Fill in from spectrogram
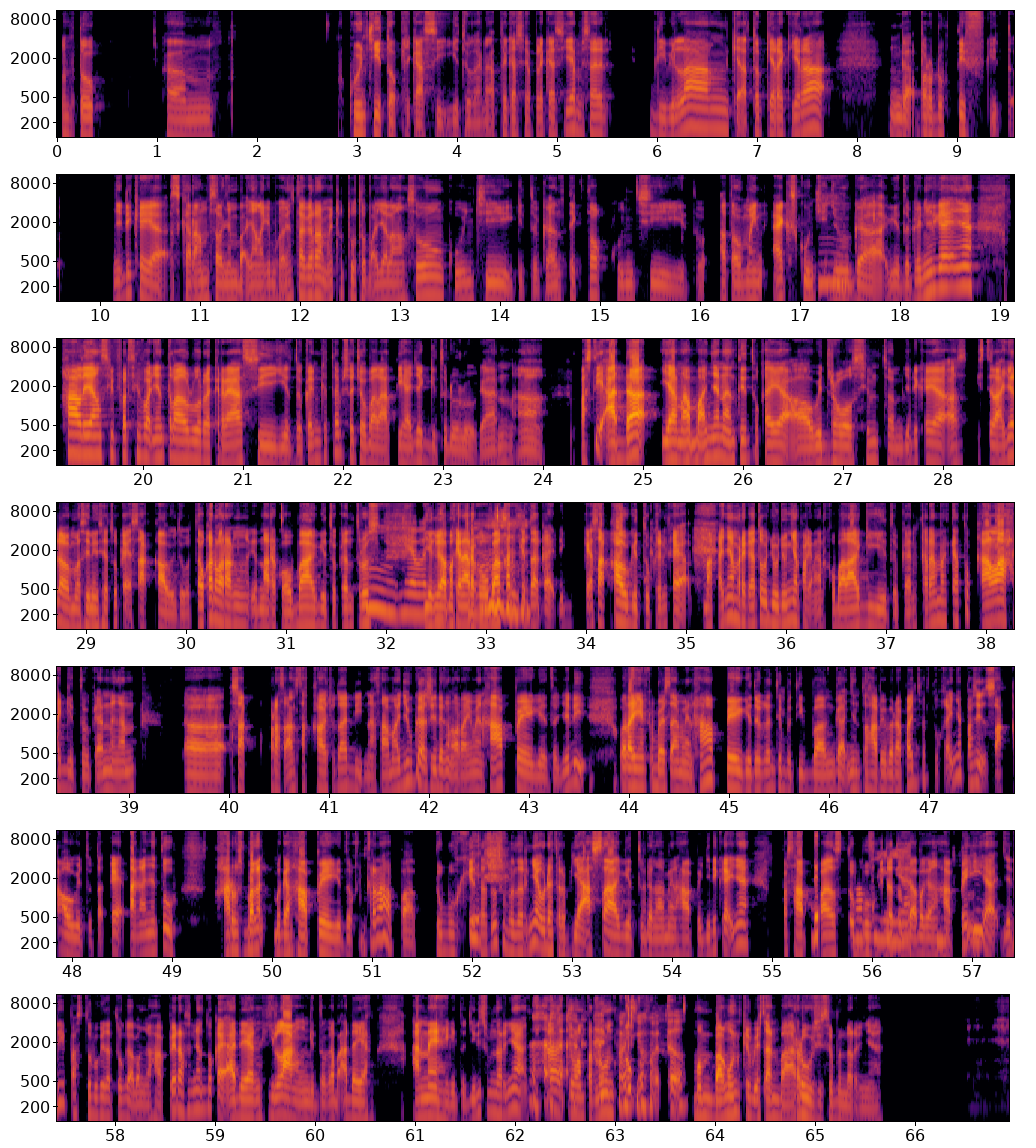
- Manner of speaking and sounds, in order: tapping; other background noise; in English: "withdrawal symptoms"; laughing while speaking: "Mhm"; chuckle; laughing while speaking: "Buat ngefoto"
- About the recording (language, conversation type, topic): Indonesian, podcast, Pernahkah kamu merasa kecanduan ponsel, dan bagaimana kamu mengatasinya?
